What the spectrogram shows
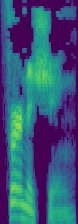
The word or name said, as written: furnishing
